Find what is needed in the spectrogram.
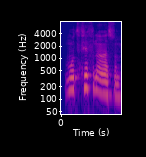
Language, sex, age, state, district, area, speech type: Kashmiri, male, 45-60, Jammu and Kashmir, Kulgam, urban, read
